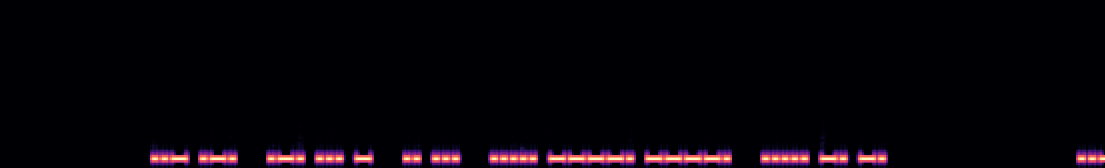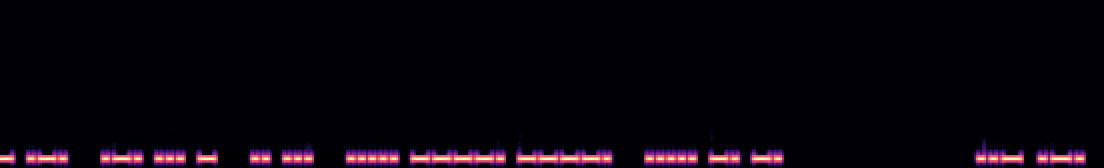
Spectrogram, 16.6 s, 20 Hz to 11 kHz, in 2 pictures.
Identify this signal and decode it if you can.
Morse code, heard as a keyed tone, about 31 wpm, 700 Hz. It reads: UR RST IS 599 5NN UR RST IS 599 5NN UR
